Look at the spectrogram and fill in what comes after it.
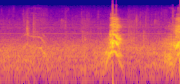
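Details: Puppies, hungry and waiting to be fed, give two short high yelps with a faint whine before them, against a quiet background.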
